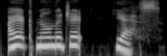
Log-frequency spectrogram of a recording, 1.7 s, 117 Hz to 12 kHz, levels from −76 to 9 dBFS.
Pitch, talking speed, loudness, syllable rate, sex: 255 Hz, 110 wpm, -17 LUFS, 5.4 syllables/s, female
